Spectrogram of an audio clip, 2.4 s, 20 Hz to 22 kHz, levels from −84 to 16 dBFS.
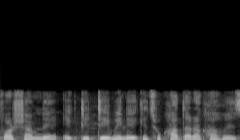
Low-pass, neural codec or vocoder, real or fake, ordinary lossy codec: none; none; real; none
